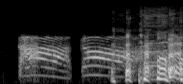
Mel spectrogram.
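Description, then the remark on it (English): A young boy's voice imitates a crow's caw, saying "car, car", each call drawn out and loud, then quick chatter follows right after. “Oh, that's the way the crow sounds now, as well.”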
